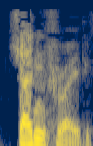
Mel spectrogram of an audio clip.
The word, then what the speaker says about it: Schadenfreude: It's the age of Schadenfreude, which I probably have mispronounced. – Schadenfreude, excuse me.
